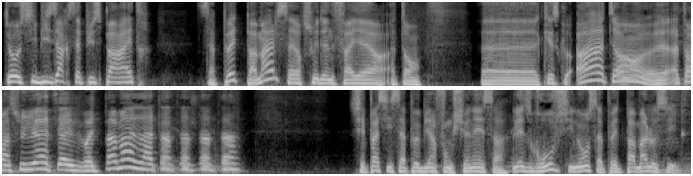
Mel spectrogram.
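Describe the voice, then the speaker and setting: A man's voice: on the high side, big pitch swings, a little fast, creaky. A man hosting a free-form radio show from a studio, talking in a rambling, hesitant, chatty way with casual swearing. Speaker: radio host.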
